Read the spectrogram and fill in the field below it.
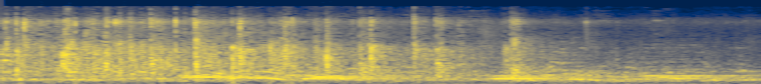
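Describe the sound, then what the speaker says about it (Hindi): Applause from an audience at a women's honour ceremony in Raipur, moderate and steady, with a melodic tone and some voices audible in the background. "जोरदार ताली से स्वागत कीजिए।"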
